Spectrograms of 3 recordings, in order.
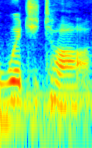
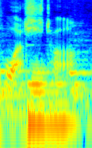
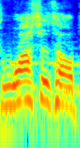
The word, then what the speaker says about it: Ouachita: Back in Texas, everybody pronounces it Wichita, but really, it's Ouachita. Ouachita. Ouachita. How would you pronounce it? Ouachita. Ouachita. It's Ouachita Baptist University. Get it right. It's Ouachita, people.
